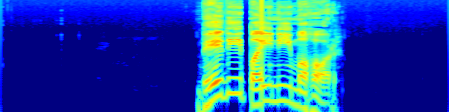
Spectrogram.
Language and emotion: Gujarati, neutral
